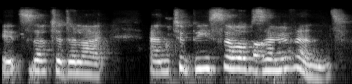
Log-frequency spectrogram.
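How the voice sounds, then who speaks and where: A woman's voice: on the high side, measured pace, background noise. A woman hosting a poetry open mic in a casual, encouraging way.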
